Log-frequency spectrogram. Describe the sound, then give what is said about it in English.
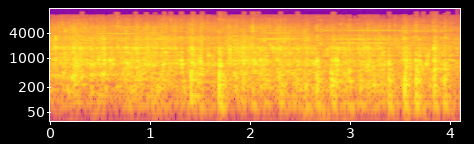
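Water is poured back again into a bowl during a paper-towel demonstration for children, a steady several-second pour with a continuous splashing, gurgling rush and small bright spatters and splashes throughout, fairly loud and steady, with no voices. “I will use that one. I will pour it back again.”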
